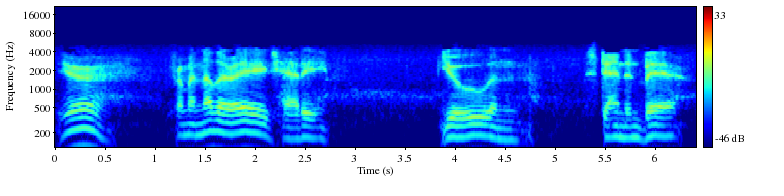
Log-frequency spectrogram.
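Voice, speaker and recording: An actor playing a wounded, determined army captain with an American accent, halting but commanding, in a radio western. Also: male voice, low voice, steady tone. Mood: subdued. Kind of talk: 1950s radio western acting. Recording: noisy, muffled 1950s radio recording.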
